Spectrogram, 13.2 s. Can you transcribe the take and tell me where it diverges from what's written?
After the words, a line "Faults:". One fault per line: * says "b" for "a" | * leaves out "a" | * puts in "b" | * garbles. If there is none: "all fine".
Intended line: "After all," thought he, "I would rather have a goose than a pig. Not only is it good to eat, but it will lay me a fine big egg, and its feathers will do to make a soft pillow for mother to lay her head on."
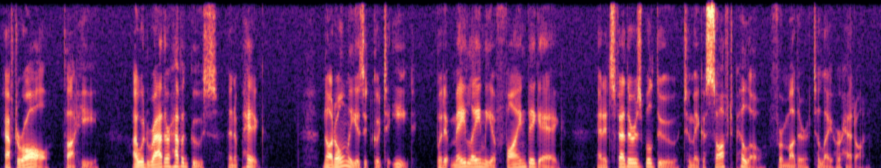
"After all," thought he, "I would rather have a goose than a pig. Not only is it good to eat, but it may lay me a fine big egg, and its feathers will do to make a soft pillow for mother to lay her head on."
Faults:
* says "may" for "will"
